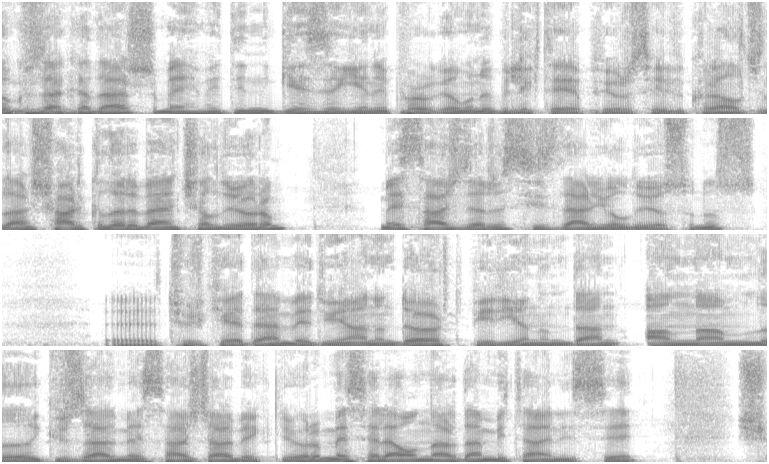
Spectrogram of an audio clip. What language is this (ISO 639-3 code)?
tur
